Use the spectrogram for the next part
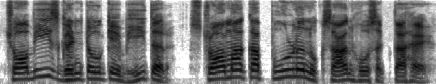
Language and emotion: Hindi, neutral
